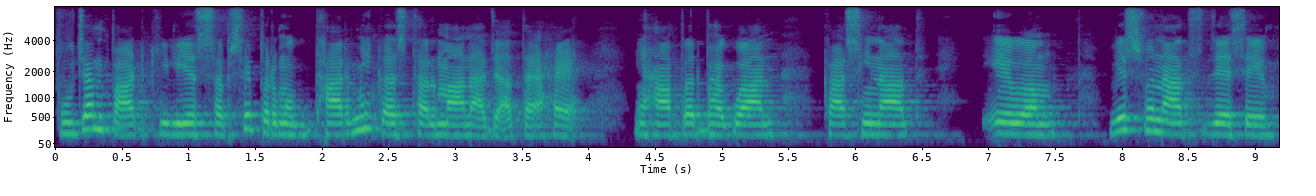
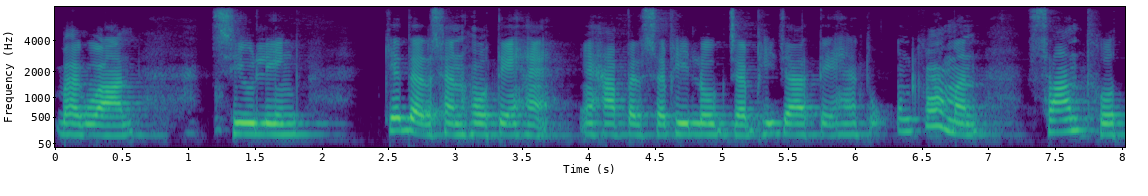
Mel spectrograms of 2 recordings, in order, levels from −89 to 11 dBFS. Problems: none marked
